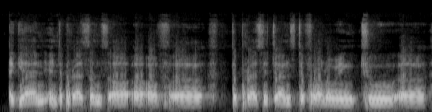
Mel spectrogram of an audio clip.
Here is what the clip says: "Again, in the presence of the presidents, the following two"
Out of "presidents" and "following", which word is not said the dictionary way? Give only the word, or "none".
presidents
